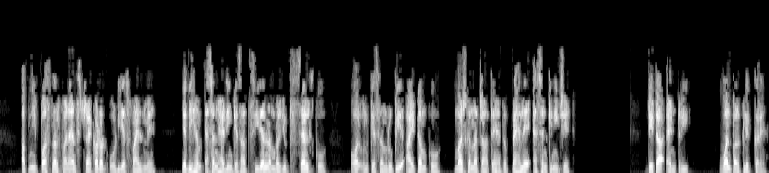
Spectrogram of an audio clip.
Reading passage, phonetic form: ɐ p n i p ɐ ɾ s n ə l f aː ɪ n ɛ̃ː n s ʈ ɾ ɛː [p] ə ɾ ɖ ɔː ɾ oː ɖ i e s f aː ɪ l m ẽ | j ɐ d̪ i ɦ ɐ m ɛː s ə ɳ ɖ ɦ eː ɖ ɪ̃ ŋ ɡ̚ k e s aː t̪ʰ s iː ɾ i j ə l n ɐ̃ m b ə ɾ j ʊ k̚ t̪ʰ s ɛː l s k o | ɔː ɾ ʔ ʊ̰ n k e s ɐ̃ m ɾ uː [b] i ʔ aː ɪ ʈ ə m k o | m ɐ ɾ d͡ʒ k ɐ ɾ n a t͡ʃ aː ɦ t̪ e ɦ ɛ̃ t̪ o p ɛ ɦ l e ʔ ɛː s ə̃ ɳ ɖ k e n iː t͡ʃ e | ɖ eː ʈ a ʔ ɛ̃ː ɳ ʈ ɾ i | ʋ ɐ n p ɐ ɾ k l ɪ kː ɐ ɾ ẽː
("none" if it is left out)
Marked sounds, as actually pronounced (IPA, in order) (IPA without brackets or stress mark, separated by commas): k, p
